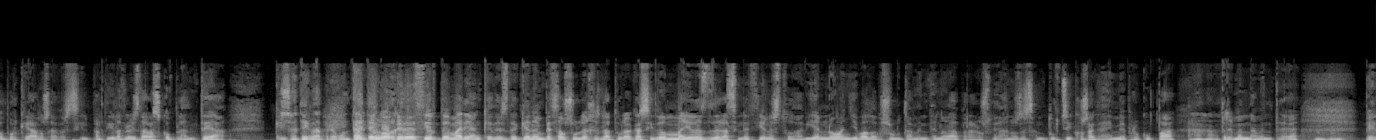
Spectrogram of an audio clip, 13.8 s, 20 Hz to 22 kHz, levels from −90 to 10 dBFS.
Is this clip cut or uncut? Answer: uncut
